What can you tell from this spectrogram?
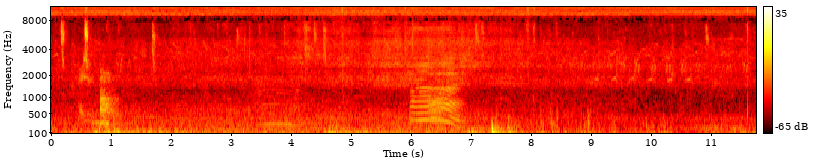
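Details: Cow grazing in a field, giving two short moos: a faint low hum, then a louder harmonic call that slides downward, over steady low wind rumble and rustling.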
